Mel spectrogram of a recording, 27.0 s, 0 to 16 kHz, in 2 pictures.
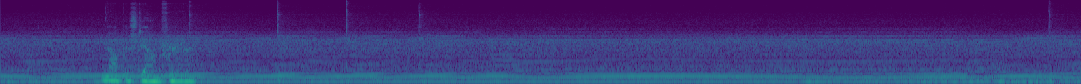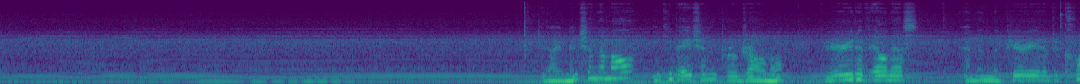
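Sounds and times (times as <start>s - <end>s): electrical hum: 0.0s - 27.0s.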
